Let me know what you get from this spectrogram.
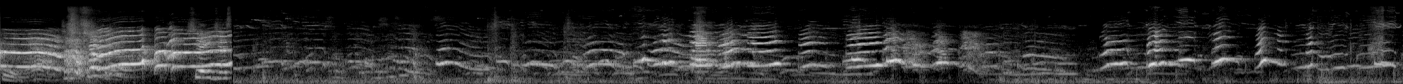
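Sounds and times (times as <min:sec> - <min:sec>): puppies whining and yelping: 0:00.0 - 0:14.0.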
